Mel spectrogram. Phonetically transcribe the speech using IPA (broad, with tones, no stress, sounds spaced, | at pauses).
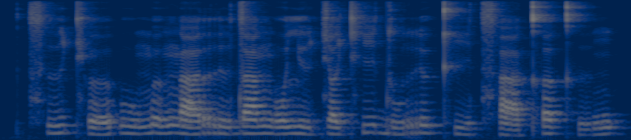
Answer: t͡sʰ ɨ˨˦ cʰ ɵ˨˩˦ | u˨˩˦ m ɵ˨˩˦ ŋ a˨˩˦ r ɨ˨˩˦ d a˨˦ ŋ o˨˦ lʲ ɨ˨˩˦ c ɐ˨˦ cʰ i˦ d u˨˩˦ r ʉ˦ kʰ i˨˩˦ t͡sʰ a˨˩˦ kʰ ɐ˦ kʰ ɨ˨˦ ŋ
